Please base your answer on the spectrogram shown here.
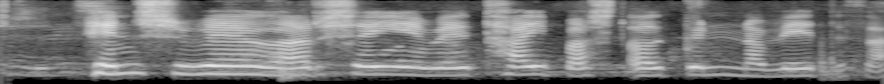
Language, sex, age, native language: Icelandic, female, 50-59, Icelandic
